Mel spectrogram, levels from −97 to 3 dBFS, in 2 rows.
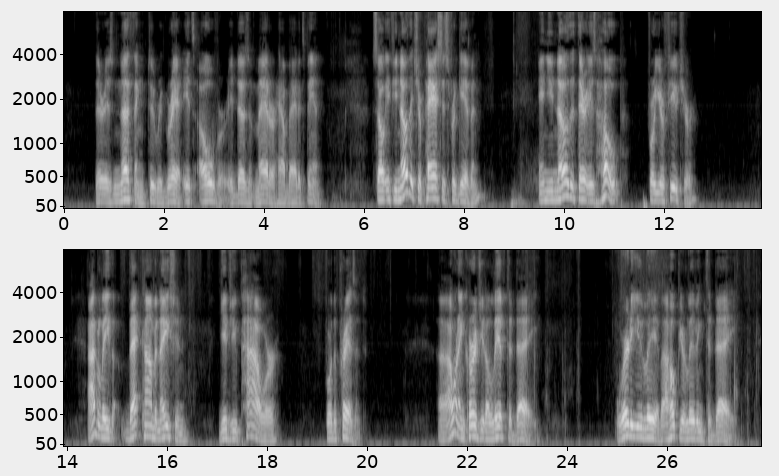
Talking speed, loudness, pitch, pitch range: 130 wpm, -22 LUFS, 110 Hz, 80-135 Hz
